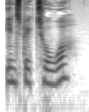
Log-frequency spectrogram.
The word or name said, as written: inspektor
